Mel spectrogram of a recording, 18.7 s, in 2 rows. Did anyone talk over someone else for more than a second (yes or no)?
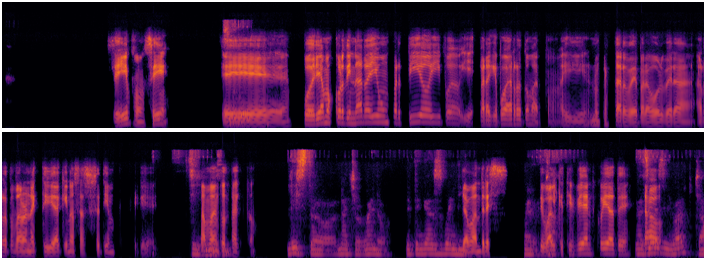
no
